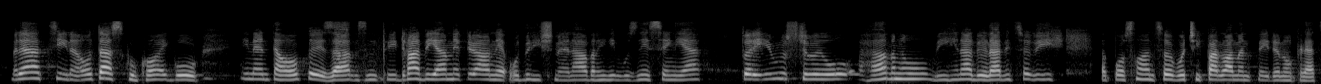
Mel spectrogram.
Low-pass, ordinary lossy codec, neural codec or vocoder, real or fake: none; none; codec, 16 kHz, 0.5 kbps, X-Codec, HuBERT features, trained on balanced general audio; fake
